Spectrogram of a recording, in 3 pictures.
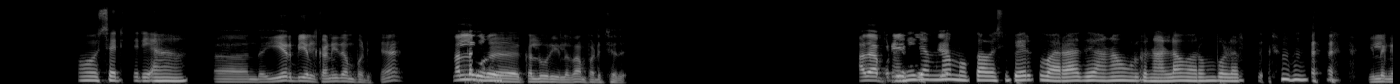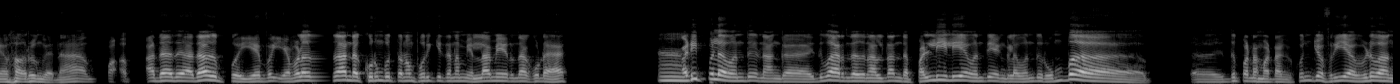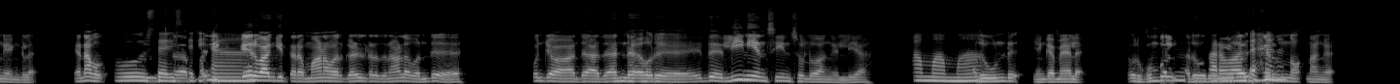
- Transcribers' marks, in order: laughing while speaking: "இல்லைங்க. வருங்க"; chuckle; drawn out: "ரொம்ப"; laughing while speaking: "அந்த ஒரு"; in English: "லீனியன்சின்னு"; chuckle
- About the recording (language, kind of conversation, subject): Tamil, podcast, உங்களுக்குப் பிடித்த ஆர்வப்பணி எது, அதைப் பற்றி சொல்லுவீர்களா?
